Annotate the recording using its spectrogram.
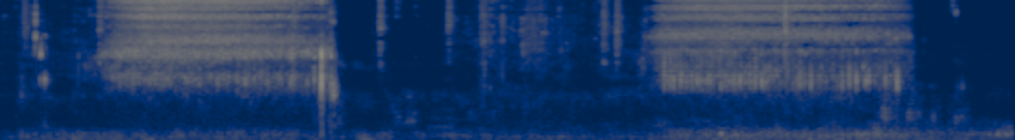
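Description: A vaporizer device crackles and sizzles as it fires.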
